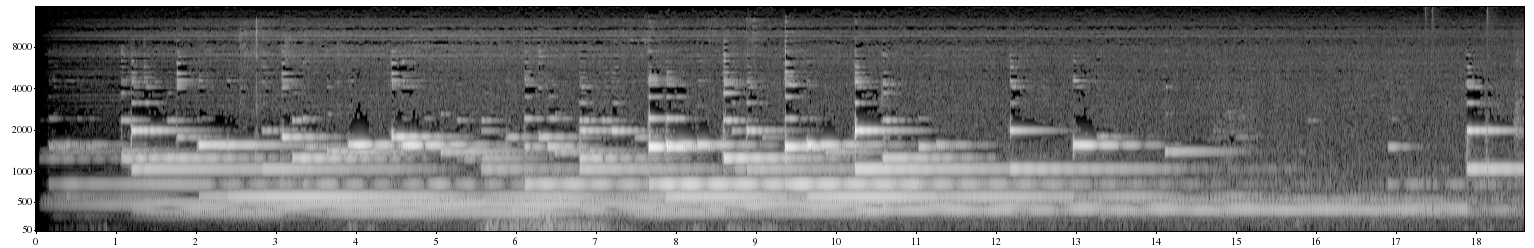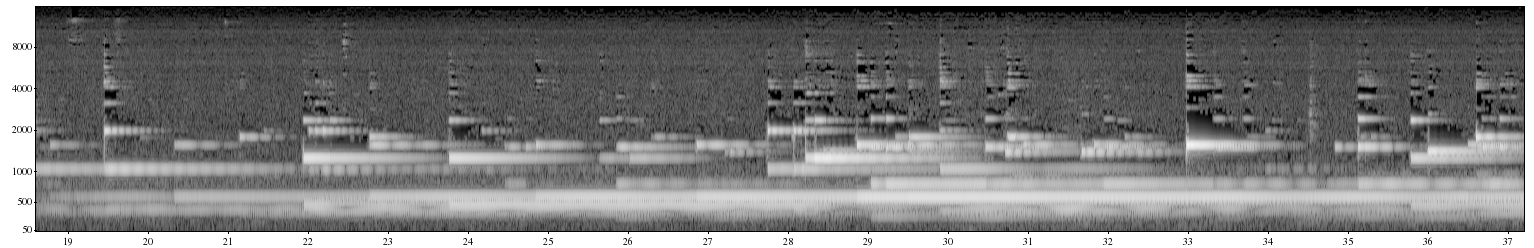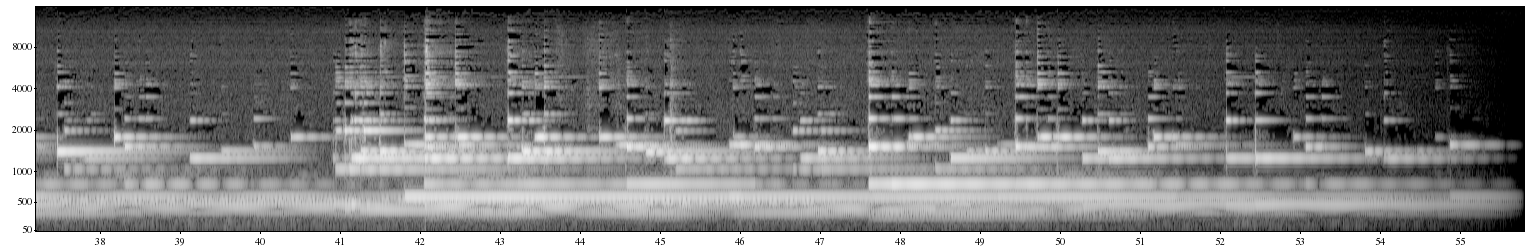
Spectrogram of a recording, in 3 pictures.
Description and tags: Our Chimes
Recorded with Sony digital cam. Noise filtered using Adobe Audition. Chimes died of wounds suffered in hurricane winds and this is in their memory.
